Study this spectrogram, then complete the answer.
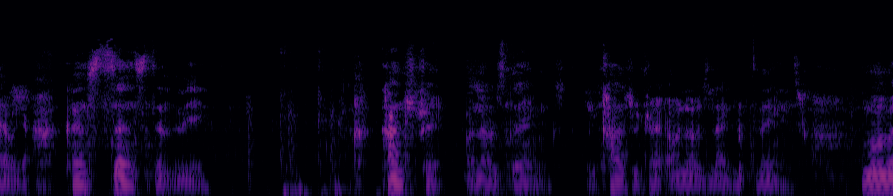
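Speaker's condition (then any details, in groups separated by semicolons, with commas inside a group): Traumatic brain injury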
